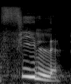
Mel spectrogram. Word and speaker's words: fils: n'est pas toujours prononcée comparer par exemple un outil le elle n'est pas prononcé et un fils le elle est prononcée attention aussi aux mots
